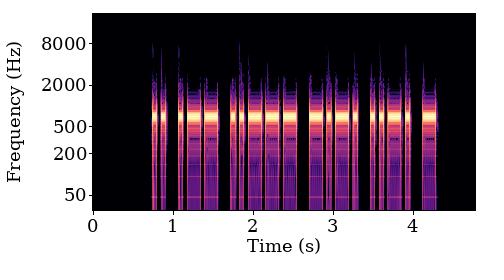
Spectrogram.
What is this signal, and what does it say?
Morse code, heard as a keyed tone, about 22 wpm, 700 Hz. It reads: IW2CFT
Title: DXCC-100 Call Signs - 6 Characters - 22wpm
